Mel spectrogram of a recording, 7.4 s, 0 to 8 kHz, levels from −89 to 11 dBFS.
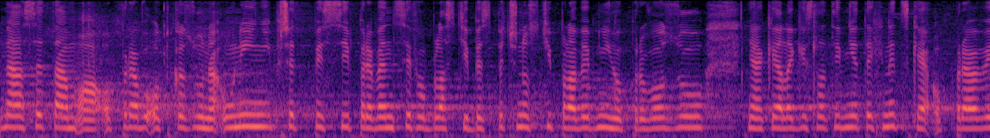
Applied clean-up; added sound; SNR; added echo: none; none; none; none.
